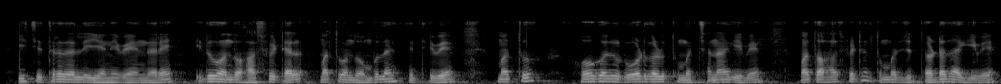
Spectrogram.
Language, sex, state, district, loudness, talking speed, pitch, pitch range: Kannada, male, Karnataka, Gulbarga, -34 LUFS, 120 wpm, 115 Hz, 105-125 Hz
